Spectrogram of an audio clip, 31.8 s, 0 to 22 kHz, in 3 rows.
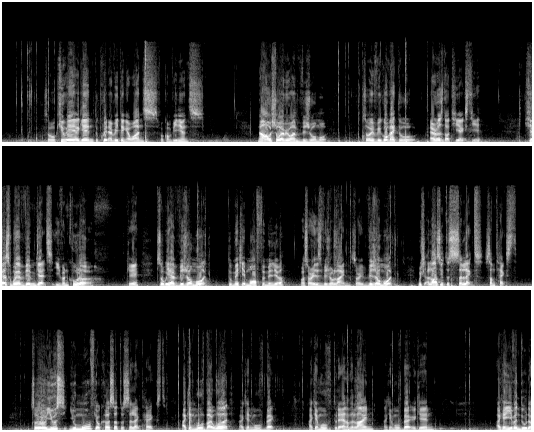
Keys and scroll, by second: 0.2-1.3 typing, 2.8 Return, 6.4-8.0 typing, 14.4 shift+v, 17.0 Escape, 17.3-26.7 typing, 28.0-31.7 typing.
